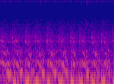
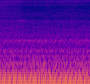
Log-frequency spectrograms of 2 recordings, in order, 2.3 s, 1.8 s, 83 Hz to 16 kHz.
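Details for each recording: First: 2003 VW Jetta ALH TDI, 214,000 km, all original, cold start at -19 to -20 °C after sitting overnight with about 20% biodiesel; slow even cranking with faint firing puffs, no start after glow plug cycles; owner suspects biodiesel gelling. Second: 2007 diesel truck, 12 years old, 167,000 km (just over 100,000 miles), low on fuel, sat overnight at about -20 °C; fires right up into a low, steady, even idle with no knocks or misses.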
